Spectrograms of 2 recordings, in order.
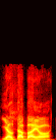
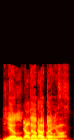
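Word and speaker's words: Yaldabaoth: Yal-Badaoth. Sorry, I'm mispronouncing that name. Yeah. – Yal-Dabaoth. – Yal-Dabaoth. That's right.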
